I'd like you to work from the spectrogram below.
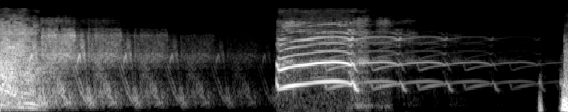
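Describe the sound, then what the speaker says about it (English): Fire Emblem Echoes character death screams: a long wavering anguished cry fading out, followed by a sharp rising then falling shriek, loud and close. "The screams always get me."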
